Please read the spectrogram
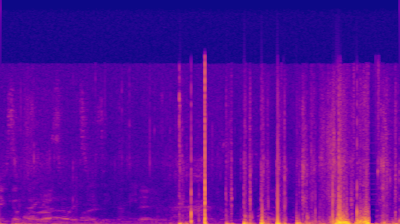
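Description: Microphone handling noise: a clip-on mic being fitted, giving a fast run of knocks and rubbing thumps that starts about two seconds in and grows heavier near the end.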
